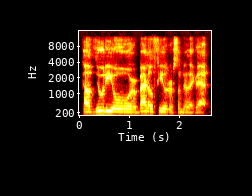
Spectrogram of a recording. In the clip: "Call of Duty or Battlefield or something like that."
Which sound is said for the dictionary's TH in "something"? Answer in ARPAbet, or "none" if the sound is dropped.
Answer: TH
